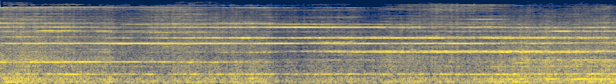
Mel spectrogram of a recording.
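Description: Freight train of covered grain hopper cars rolling past: steel wheels squealing against the rails in several steady high tones over a continuous low rumble of the wheels.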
